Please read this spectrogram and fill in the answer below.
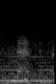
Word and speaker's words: Mackinac: I was telling you, I was just like saying it how it's spelled. Okay. But it's pronounced Mackinac.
